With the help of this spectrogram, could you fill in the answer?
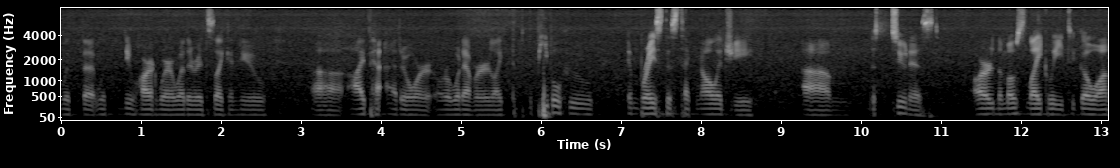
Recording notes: I’ve once again patched together a rough audio session.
